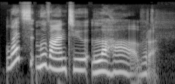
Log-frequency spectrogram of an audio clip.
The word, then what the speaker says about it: Le Havre: Le Havre is a. – Oh no! I there's no. You don't pronounce the R.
